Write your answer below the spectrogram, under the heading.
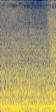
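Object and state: Nothing is struck.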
